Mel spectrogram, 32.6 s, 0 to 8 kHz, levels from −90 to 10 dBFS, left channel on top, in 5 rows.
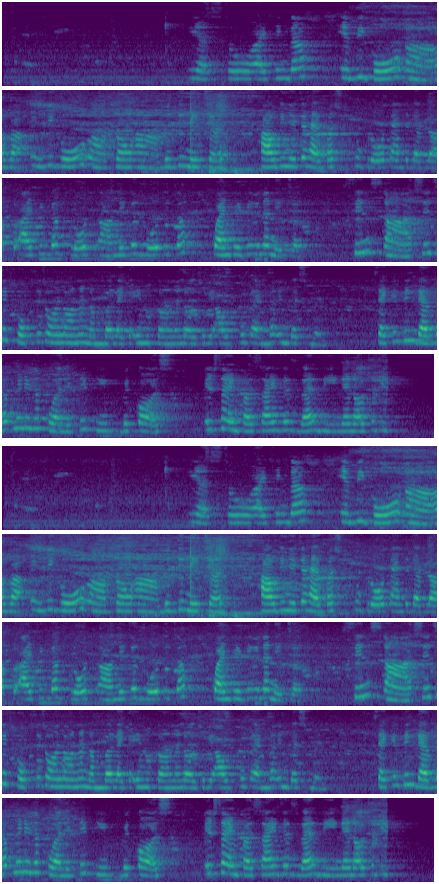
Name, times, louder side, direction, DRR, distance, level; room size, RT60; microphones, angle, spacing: voice 1, 2.8-3.1 3.4-4.6 5.1-15.8 16.2-17.7 18.3-24.4 25.2-28.7 29.1-31.9, right 3 dB, 30° right, 10 dB, 0.4 m, -33 dB
18.0 x 13.5 x 2.7 m, 1.4 s
head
